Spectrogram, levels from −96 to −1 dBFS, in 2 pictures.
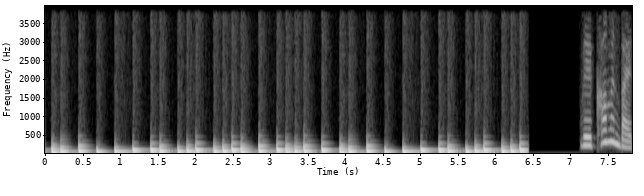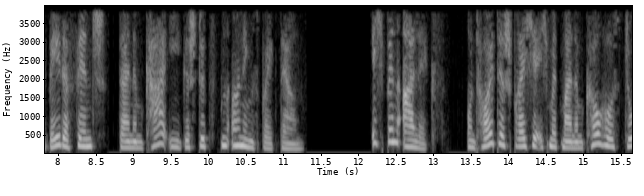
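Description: No technical faults are present; the audio has passed through a WebRTC call path whose band stops at 4 kHz, which fits G.711 A-law telephone coding at 64 kbps.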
